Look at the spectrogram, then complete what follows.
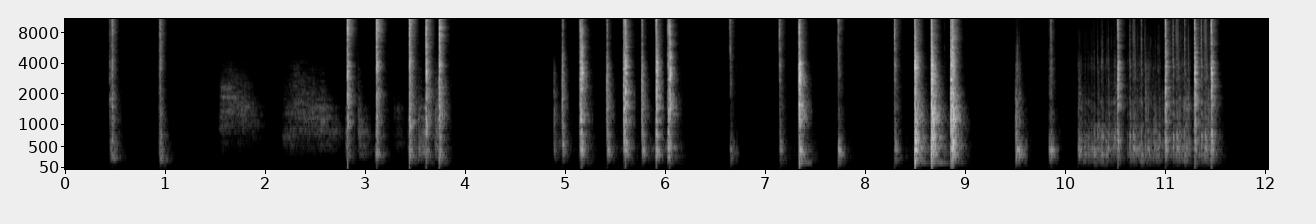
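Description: Small magnetic balls clicking sharply as they snap onto one another, one at a time and in quick runs. A soft rustle comes early on, and a longer rattle of many balls about ten seconds in.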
